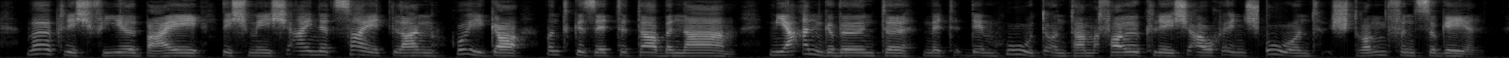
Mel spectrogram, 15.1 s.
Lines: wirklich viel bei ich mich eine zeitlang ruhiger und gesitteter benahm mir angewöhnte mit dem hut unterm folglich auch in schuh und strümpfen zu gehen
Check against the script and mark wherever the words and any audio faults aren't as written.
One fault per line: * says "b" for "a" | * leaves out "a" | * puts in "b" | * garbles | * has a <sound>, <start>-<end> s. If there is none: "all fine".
* has a dropout, 12.6-12.7 s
